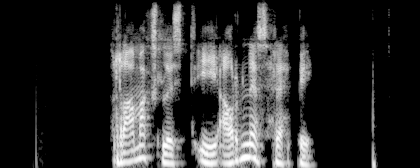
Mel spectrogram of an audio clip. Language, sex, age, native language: Icelandic, male, 40-49, Icelandic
